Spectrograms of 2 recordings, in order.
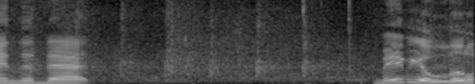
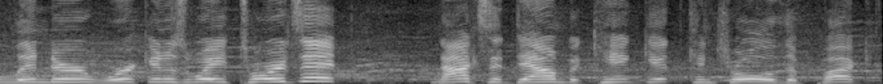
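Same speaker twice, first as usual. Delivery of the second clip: louder, higher rush of commentary; excited play-by-play; 5 semitones higher, 8 dB louder than usual. Real, not acted. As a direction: call the play as tension builds. Live play-by-play rising.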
